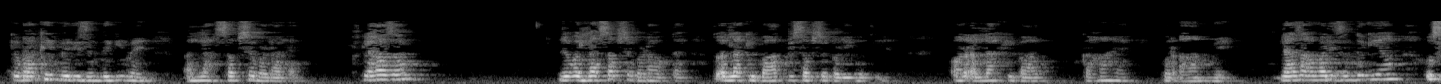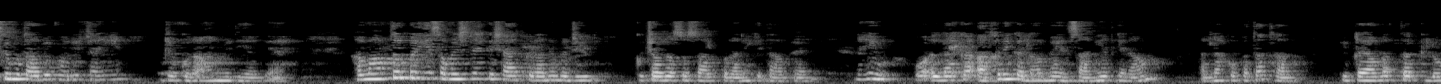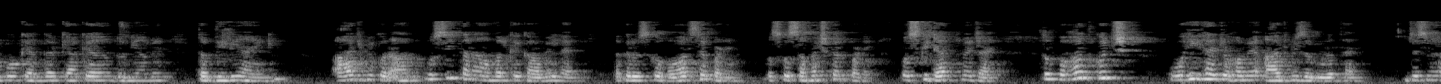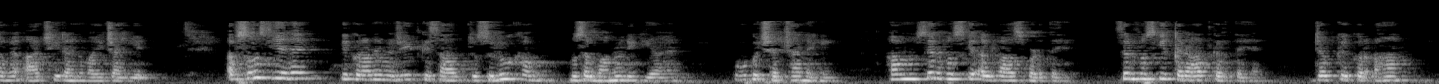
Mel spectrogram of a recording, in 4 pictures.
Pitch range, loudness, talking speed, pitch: 170-210 Hz, -19 LUFS, 180 wpm, 190 Hz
